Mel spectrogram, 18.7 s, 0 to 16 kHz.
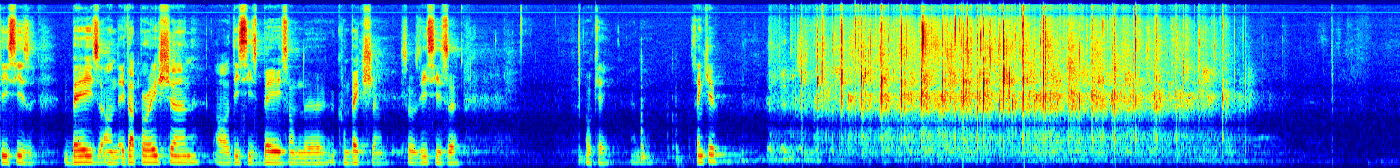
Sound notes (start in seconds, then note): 10.2 applause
